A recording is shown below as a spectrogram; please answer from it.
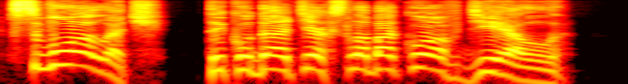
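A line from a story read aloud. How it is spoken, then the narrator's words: Shouted out. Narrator (Russian): Грета выкрикнула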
